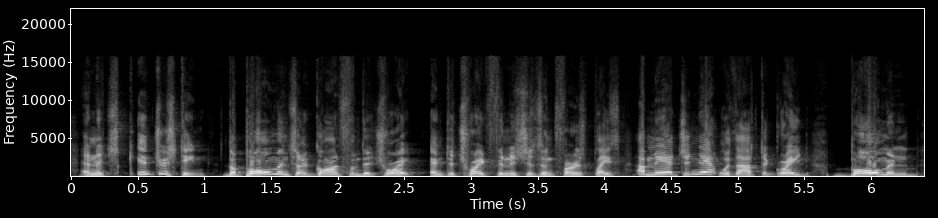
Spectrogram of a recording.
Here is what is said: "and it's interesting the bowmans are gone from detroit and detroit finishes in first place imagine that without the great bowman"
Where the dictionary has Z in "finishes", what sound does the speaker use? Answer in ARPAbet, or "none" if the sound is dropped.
Z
